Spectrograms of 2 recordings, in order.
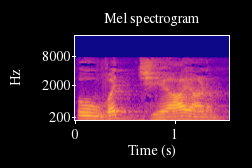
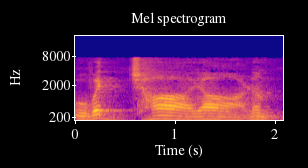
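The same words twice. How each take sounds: First: A 'y' glide is added after the 'jh'. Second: A plain 'jha' is said with no glide. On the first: The speaker calls it wrong. "और एक य मिला देते थे" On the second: The speaker calls it right. "झ में य नहीं मिलाना, सीधा झा बोलना है"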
